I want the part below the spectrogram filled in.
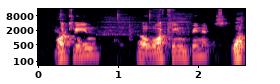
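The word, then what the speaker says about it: Joaquin: Walkin or walkin Phoenix. Walkin. There we go. Not Jackin. Walkin.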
